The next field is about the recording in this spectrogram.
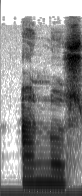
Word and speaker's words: anus: Anus pun bahasa Inggrisnya sama, tapi pengucapannya anus. Anus.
